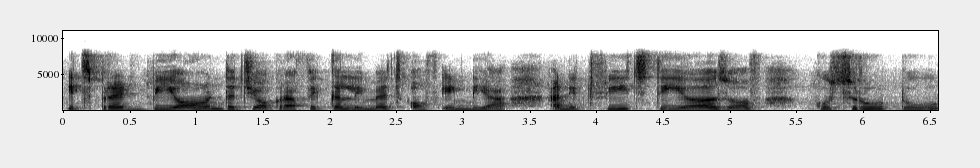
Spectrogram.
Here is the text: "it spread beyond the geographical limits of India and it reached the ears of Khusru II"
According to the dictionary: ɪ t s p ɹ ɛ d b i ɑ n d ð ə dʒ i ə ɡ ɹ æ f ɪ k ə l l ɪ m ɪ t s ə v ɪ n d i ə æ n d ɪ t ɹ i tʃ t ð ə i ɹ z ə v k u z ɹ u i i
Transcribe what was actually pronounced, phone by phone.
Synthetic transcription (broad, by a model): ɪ t s p ɹ ɛ d b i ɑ n d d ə dʒ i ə ɡ ɹ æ f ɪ k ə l l ɪ m ɪ t s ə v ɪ n d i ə æ n d ɪ t ɹ i tʃ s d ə i ɹ z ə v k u s ɹ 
